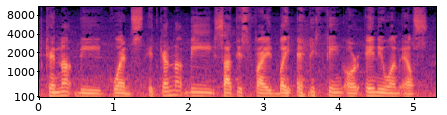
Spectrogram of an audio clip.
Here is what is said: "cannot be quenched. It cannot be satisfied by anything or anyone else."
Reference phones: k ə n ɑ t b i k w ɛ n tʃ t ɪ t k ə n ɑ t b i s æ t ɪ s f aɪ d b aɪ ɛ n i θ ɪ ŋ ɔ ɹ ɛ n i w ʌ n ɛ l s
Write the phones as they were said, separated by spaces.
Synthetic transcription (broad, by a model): k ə n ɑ t b i k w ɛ n s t ɪ t k ə n ɑ t b i s æ t ɪ s f aɪ d b aɪ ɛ n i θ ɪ ŋ ɔ ɹ ɛ n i w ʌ n ɛ l s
